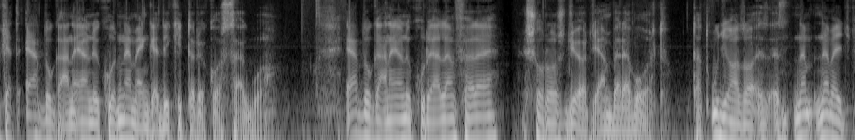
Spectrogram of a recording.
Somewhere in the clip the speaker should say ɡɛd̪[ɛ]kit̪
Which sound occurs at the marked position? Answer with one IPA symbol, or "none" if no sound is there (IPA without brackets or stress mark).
i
